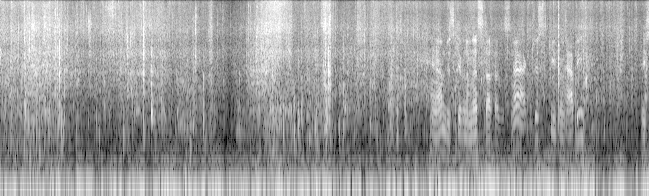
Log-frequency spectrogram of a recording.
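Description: Pigs chomp and root noisily through feed and straw.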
